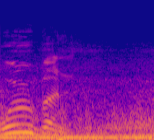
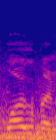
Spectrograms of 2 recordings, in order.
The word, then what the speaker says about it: Woburn: me how are you doing so anderson rtc wubun not woburn and i've made that mistake once too many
